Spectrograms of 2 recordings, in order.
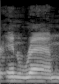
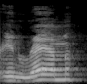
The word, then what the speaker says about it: in rem: in rain right or in Ram if you're like if you correctly admit that we don't know how to pronounce Latin and so we might as well just say it like it's English um um so in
